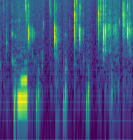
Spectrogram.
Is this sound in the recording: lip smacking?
yes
